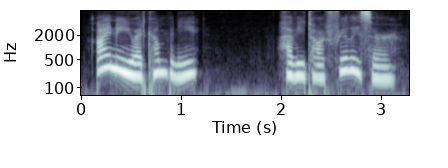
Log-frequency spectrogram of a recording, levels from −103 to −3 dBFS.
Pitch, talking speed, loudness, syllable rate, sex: 220 Hz, 185 wpm, -17 LUFS, 6.8 syllables/s, female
